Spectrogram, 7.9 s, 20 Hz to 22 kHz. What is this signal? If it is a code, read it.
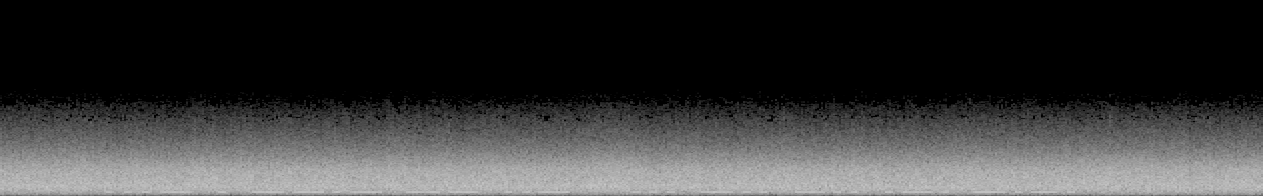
Morse code, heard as a keyed tone, hand-sent with a straight key, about 22 wpm, 520 Hz, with heavy radio static. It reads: VEQMU SDDRC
